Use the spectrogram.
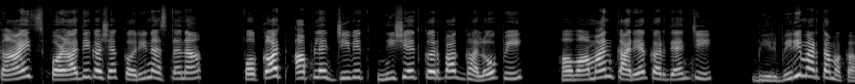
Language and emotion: Goan Konkani, angry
